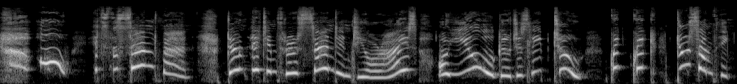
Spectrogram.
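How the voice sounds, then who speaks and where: A woman voicing an excitable, squeaky little fairy girl in a storybook reading. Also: normal speed, a little hiss or hum, exaggerated voice. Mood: panicked.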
